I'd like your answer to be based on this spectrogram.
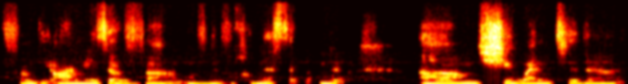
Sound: speaking hebrew

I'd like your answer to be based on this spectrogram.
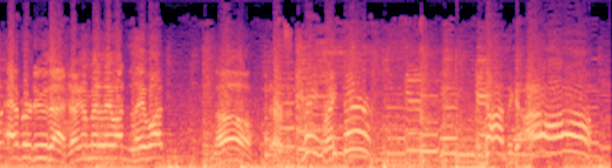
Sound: speaking indonesian

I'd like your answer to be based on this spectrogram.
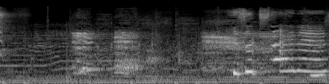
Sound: ball squeaks; balloon makes sounds

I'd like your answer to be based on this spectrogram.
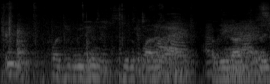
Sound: crowd

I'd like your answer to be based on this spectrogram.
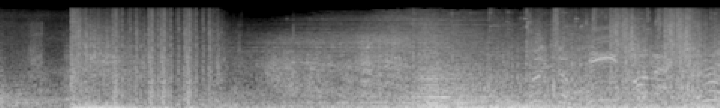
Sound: guns firing

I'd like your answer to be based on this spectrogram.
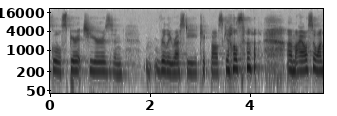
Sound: laughs

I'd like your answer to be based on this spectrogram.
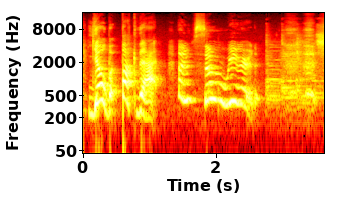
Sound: sobbing

